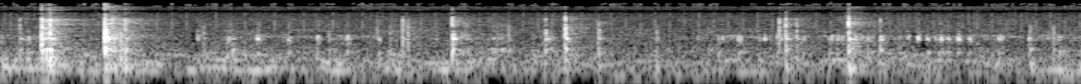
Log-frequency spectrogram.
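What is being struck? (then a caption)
Stacked plastic poker chips. Long polished fingernails tap and scratch the tops and edges of two short stacks of colored plastic poker chips, solid discs resting on a fabric-covered table. Quiet, bright clicks and ticks come in an irregular patter, with a few sharper taps standing out among soft scratching. Each tap dies away almost at once, and there is no low-end body.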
